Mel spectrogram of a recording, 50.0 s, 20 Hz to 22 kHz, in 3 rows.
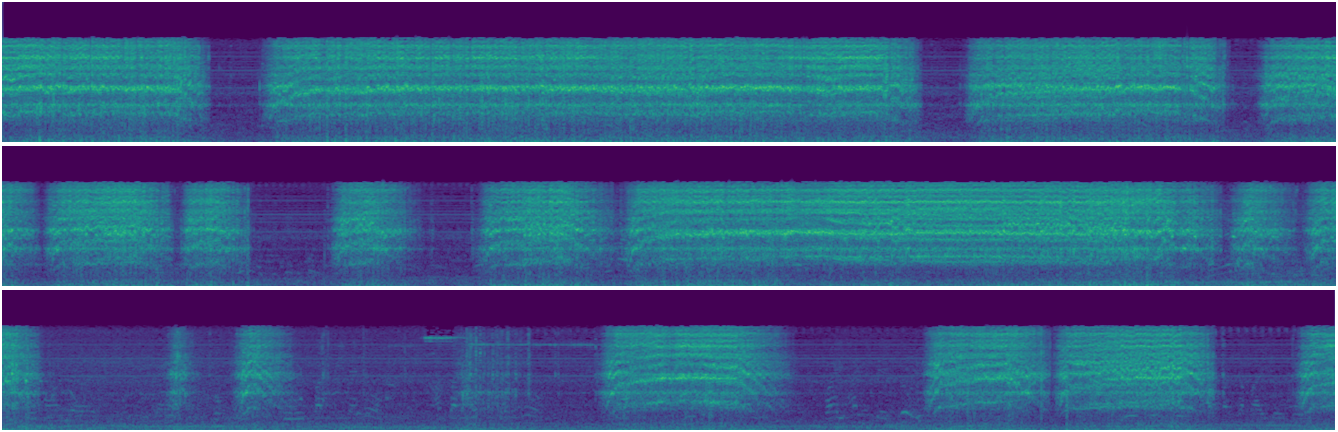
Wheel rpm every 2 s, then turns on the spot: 230, 80, 230, 230, 220, 130, 160, 140, 130, 110, 50, 90, 150, 230, 210, 170, 60, 0, 20, 10, 90, 80, 100, 150, 80.
2-4 18-20 36-40 42-44 48-50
